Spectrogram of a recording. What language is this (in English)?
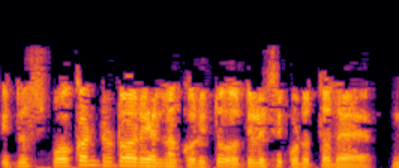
Kannada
